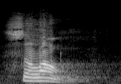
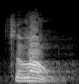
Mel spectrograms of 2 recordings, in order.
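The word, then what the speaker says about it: Shalom (שלום): It means, in the Hebrew, it's pronounced Shalom. Shalom.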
